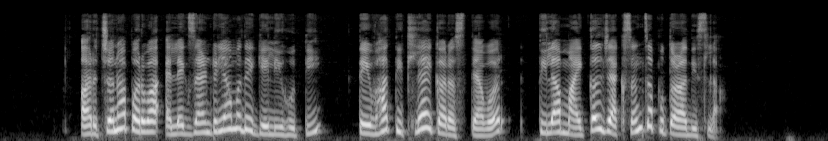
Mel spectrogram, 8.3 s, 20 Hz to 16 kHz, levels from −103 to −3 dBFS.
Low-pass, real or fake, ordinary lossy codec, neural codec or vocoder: 10.8 kHz; real; none; none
